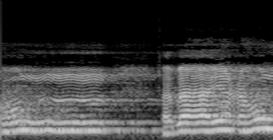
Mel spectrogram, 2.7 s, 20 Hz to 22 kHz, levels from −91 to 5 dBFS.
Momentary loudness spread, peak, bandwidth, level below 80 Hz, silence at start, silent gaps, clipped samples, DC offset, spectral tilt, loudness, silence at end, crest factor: 14 LU; -4 dBFS; 7.4 kHz; -70 dBFS; 0 s; none; under 0.1%; under 0.1%; -7 dB/octave; -18 LUFS; 0 s; 14 dB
